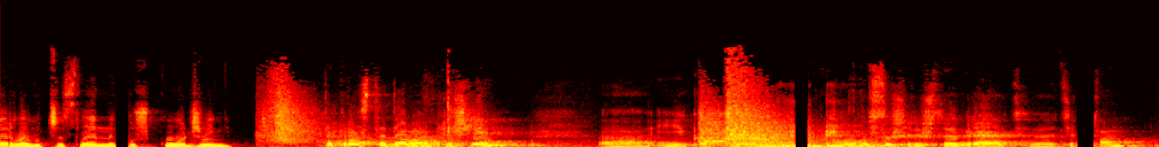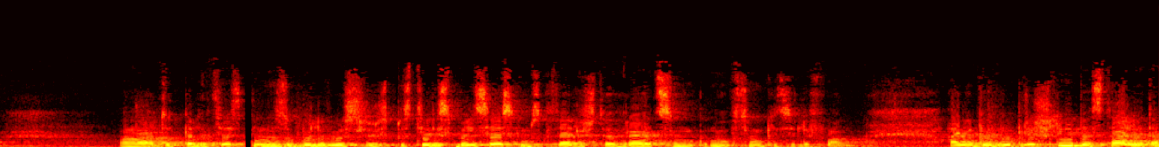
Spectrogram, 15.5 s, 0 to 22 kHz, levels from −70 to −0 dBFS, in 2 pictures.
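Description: Corrupt frame muted: damaged compressed frames were rejected by the decoder and replaced with silence, cutting abrupt holes at 0.77–0.88 s, 5.30–5.41 s, 7.18–7.31 s and 9.36–9.42 s. Their 60–135 ms lengths point to runs of frames near 27 ms each, and the timing stays intact.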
